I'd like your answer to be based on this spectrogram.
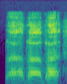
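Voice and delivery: plain reading voice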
